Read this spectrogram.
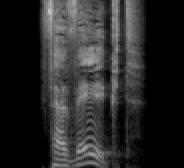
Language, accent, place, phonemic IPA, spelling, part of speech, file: German, Germany, Berlin, /fɛɐˈvɛlkt/, verwelkt, verb, De-verwelkt.ogg
- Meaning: 1. past participle of verwelken 2. inflection of verwelken: third-person singular present 3. inflection of verwelken: second-person plural present 4. inflection of verwelken: plural imperative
